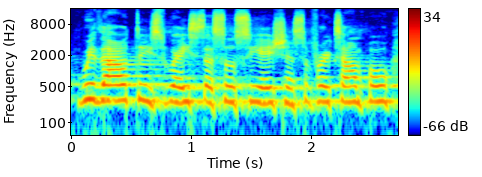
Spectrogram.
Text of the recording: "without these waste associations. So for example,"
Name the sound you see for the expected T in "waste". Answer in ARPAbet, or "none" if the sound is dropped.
T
